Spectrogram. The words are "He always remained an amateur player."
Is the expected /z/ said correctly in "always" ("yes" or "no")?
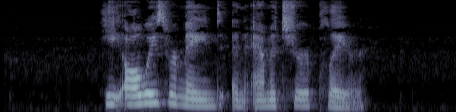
yes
